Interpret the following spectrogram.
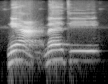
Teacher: Ainnya alirkan tapi lebih pendek daripada ha.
